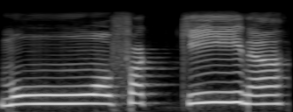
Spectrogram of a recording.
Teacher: نون ساکن کے بعد حرف اخفا آیا ہے تو ہم یہاں پر کیا کریں گے، نون کی آواز کو ناک میں چھپا کر پڑھیں گے، اور اخفا کی مقدار یہ الف کے برابر ہے۔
